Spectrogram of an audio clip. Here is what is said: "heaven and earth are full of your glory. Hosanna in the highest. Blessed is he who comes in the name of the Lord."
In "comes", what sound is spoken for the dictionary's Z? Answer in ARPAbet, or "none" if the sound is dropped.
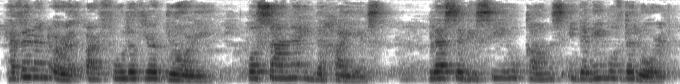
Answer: S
